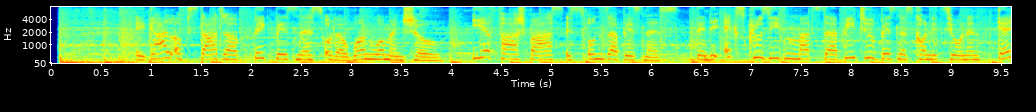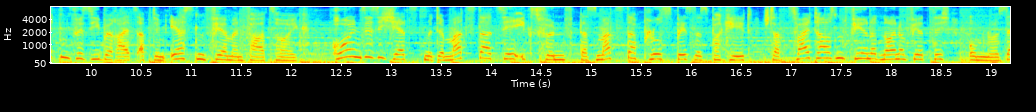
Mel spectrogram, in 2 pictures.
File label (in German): Werbung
